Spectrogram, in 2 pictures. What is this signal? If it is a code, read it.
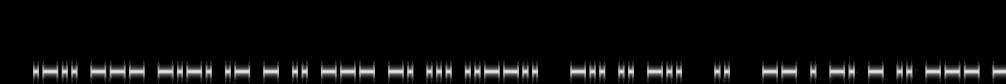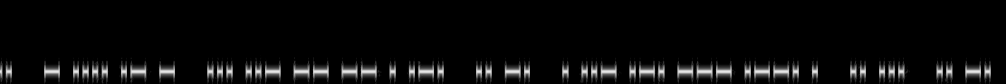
Morse code, heard as a keyed tone, about 25 wpm, 600 Hz. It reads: LOCATIONS? DID I MENTION THAT SUMMER IN EUROPE IS IN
